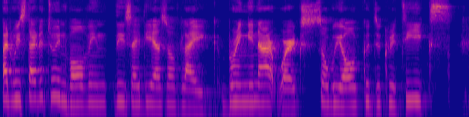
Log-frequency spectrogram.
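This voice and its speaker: A woman with a Spanish accent speaks at a moderate pace in a medium pitch, her intonation monotone and flat, with hardly any pauses. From Colombia. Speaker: artist. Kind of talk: panel discussion.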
